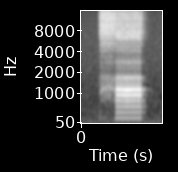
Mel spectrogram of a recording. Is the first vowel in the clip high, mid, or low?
low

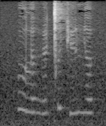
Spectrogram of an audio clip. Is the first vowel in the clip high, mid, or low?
mid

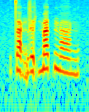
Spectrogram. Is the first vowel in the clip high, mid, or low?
low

